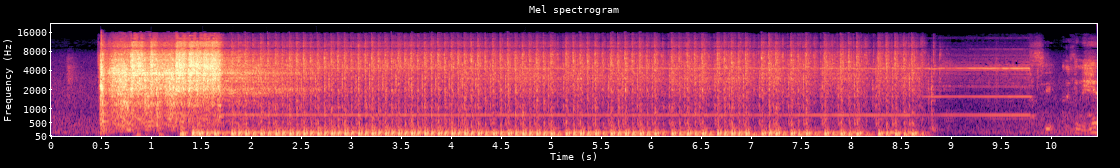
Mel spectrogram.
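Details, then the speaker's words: BMW R1100R after a new fuel pump, fuel filter and replacement coil, with the battery a little low: it cranks, catches and runs rough and uneven for about seven seconds, won't hold idle and dies on throttle. Cause still unclear; leads or plugs suspected. "battery's a little bit low low unfortunately but everything runs but it dies as soon as it goes into throttle it dies it dies out"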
